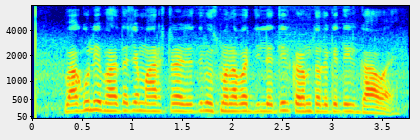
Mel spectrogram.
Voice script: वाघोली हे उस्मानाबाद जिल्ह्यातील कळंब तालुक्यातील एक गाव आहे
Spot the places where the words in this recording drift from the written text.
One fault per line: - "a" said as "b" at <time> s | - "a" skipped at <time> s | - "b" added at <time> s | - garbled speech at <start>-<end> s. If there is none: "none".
- "भारताच्या महाराष्ट्र राज्यातील" added at 0.7 s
